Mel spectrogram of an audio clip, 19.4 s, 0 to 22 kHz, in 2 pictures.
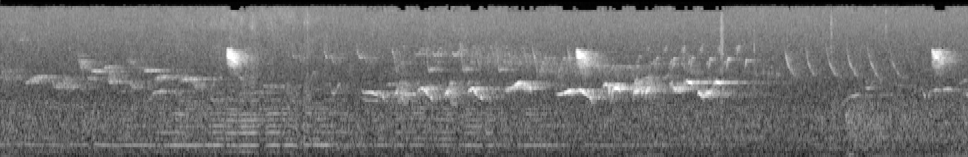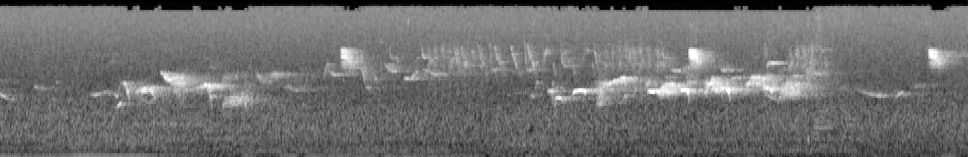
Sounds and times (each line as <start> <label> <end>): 0.0 Birds singing 19.3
